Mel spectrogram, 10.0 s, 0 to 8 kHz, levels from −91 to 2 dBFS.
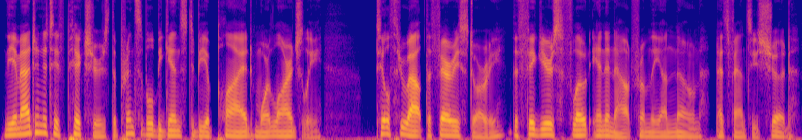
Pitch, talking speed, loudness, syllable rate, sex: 100 Hz, 175 wpm, -21 LUFS, 5.5 syllables/s, male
